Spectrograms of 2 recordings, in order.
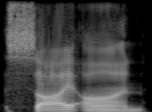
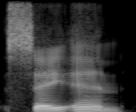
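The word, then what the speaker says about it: Saiyan: you pronounced it correctly it is pronounced super saion not super say in do what you will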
